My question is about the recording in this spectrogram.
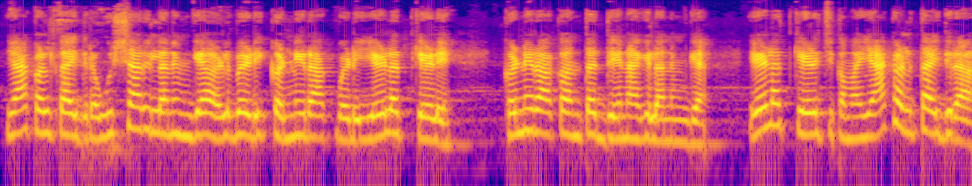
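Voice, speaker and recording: A woman playing a caring young niece who soothes in a rapid, firm way, in an amateur family drama. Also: on the high side, natural voice. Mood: soothing. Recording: dull lo-fi home recording.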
